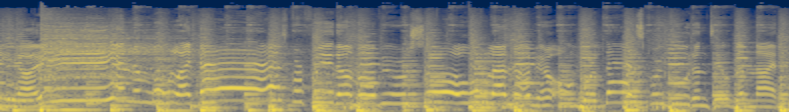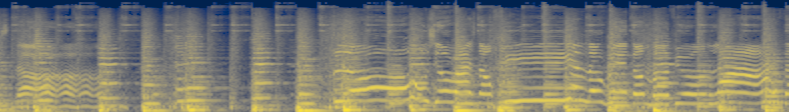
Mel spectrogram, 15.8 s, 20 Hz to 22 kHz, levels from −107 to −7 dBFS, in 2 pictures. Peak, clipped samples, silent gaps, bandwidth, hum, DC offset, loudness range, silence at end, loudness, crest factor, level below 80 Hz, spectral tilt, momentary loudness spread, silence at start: -2 dBFS; under 0.1%; none; 18 kHz; none; under 0.1%; 4 LU; 0 s; -19 LUFS; 18 dB; -30 dBFS; -5 dB/octave; 6 LU; 0 s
